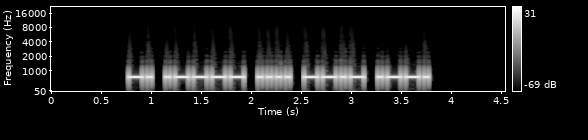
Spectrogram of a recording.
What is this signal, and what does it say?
Morse code, heard as a keyed tone, about 27 wpm, 700 Hz. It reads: N1HQP
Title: Speed Racing - USA 1x3 Call Signs 22wpm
